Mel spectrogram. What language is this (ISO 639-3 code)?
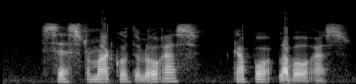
epo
